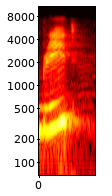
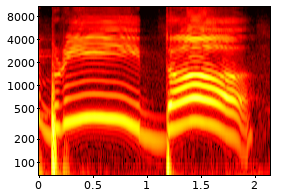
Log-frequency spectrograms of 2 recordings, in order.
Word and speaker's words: breathe: How do you pronunciate it? Ma'am, breed. It should be breathe.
